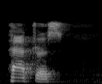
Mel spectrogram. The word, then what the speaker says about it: Patras: Well, the next day we got up and we were sailing along, and we came up to Patras there. Is that how you pronounce it? – Mm-hmm. Yeah, that's how I say it. Yeah. – Yeah. Patras.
